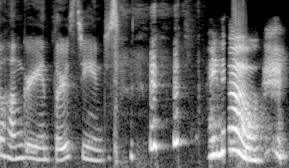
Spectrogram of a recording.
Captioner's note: laughing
